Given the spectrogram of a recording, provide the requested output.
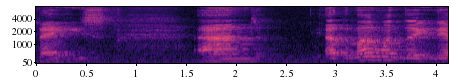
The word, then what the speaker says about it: BEIS: DEC have just been morphed into a new government department, which is pronounced BEIS.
